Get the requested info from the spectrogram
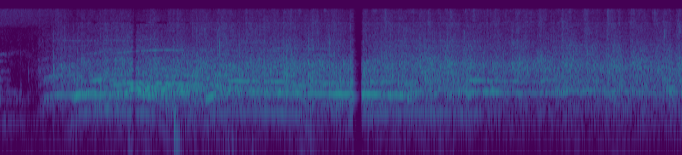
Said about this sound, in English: They're getting all the claps, all the applause.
